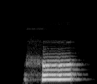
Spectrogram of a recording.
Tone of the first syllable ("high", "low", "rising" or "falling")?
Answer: high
